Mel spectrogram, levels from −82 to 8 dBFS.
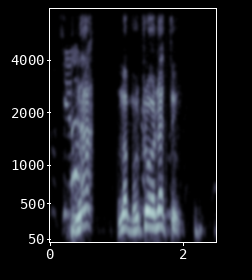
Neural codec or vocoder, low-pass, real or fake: vocoder, 44.1 kHz, 128 mel bands, Pupu-Vocoder; 7.2 kHz; fake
